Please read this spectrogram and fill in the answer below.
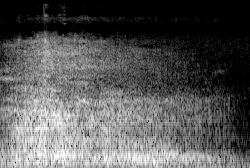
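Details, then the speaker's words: Large-scale garden railway wagon on bush bearings, just oiled after long unserviced use, pushed along the track: light rolling rush fading smoothly as it coasts to a stop, no catching or binding; free-running. "this is on bushes all right so if you look at look at that that very free running"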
